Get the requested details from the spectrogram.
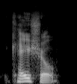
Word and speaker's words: Cashill: His name is Jack Cashel. And it rhymes, as he said, with Dashiell, if you remember that guy from politics.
